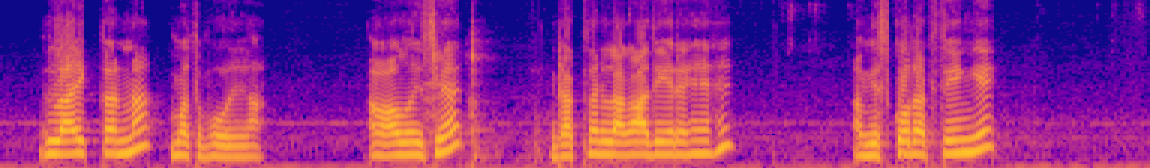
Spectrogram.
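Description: An older woman speaks calmly and close by.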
